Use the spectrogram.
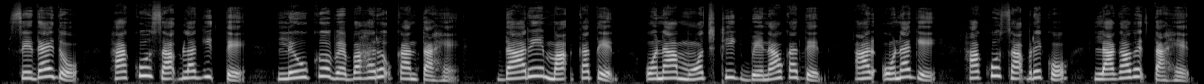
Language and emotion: Santali, neutral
